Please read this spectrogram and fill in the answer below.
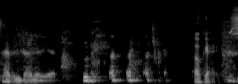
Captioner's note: chuckles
